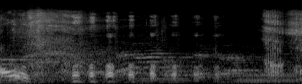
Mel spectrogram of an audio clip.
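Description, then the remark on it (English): A man imitates a pig, making a quick run of rhythmic oinking grunts, ending with a louder, breathier snort. “And if I was a prostitute and someone oinked at me, I don't care how much he's paying, I'm leaving.”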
